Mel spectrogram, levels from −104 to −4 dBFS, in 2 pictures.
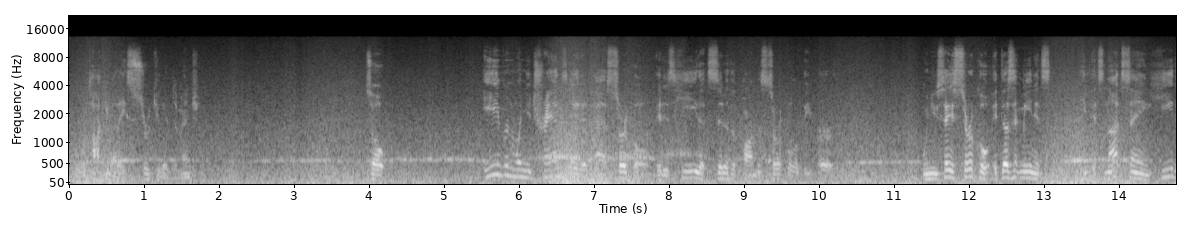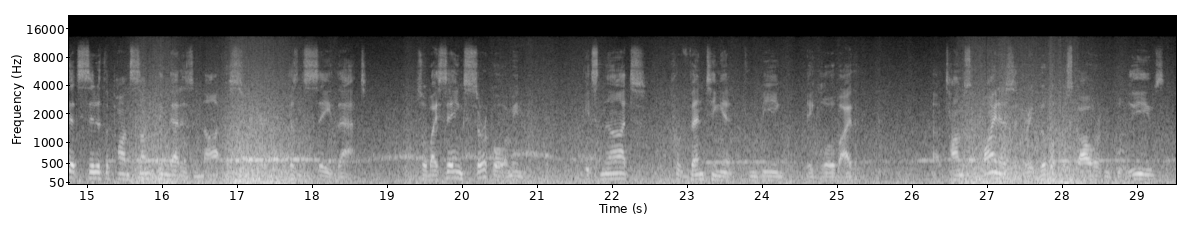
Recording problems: wind noise on the microphone; heavy; 4 dB below the speech

